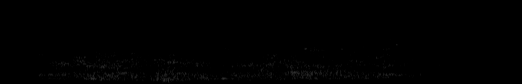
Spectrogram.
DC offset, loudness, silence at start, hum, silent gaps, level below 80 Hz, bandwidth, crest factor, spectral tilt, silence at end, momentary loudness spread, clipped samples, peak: under 0.1%; -65 LUFS; 0.05 s; none; none; under -90 dBFS; 18 kHz; 16 dB; -3 dB/octave; 0.1 s; 4 LU; under 0.1%; -50 dBFS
